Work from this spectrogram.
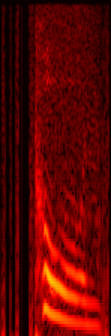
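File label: "pun4", Cantonese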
